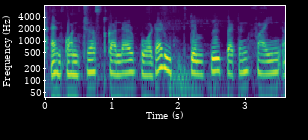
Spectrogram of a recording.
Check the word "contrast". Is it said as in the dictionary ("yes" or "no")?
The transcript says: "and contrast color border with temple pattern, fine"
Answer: yes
